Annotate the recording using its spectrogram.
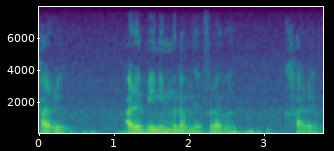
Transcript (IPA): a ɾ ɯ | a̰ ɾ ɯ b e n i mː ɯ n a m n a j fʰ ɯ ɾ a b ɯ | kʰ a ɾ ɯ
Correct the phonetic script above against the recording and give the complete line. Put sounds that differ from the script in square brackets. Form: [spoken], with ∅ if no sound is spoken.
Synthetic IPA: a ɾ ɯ | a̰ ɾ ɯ b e n i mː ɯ n a m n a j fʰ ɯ ɾ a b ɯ | kʰ a ɾ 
